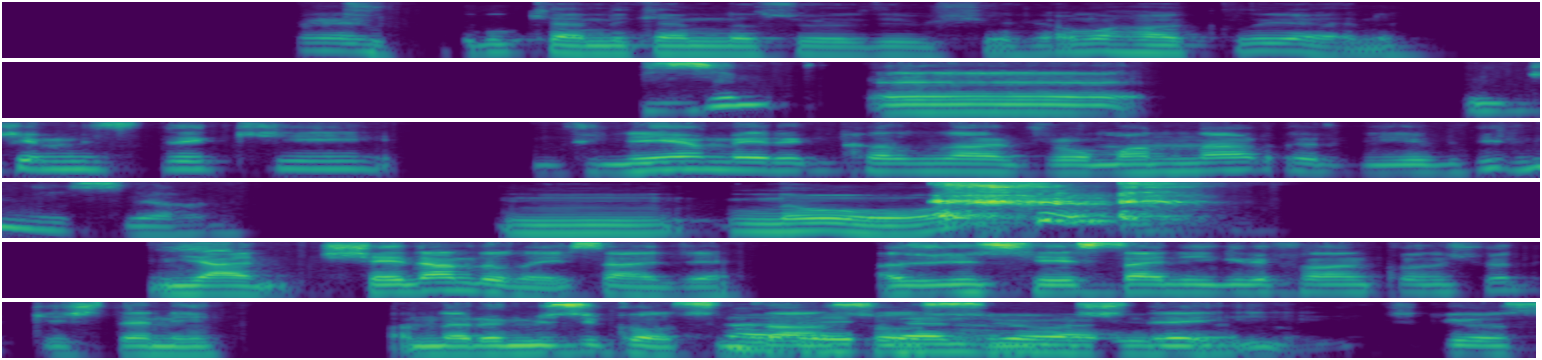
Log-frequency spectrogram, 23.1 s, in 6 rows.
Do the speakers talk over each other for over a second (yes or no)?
yes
